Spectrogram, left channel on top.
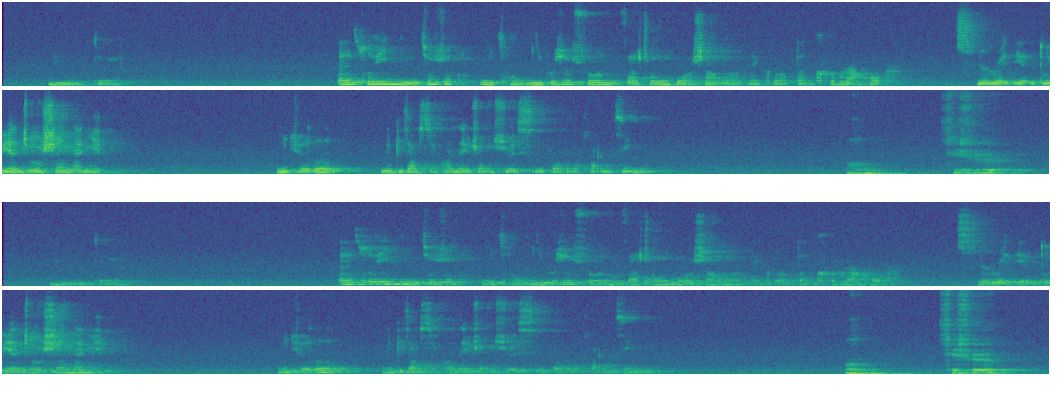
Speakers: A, on the left (about 50°); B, on the right (about 90°).
A: 嗯，对。哎，所以你就是你从你不是说你在中国上了那个本科，然后去瑞典读研究生，那你你觉得你比较喜欢哪种学习的环境呢？
B: 哦，其实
